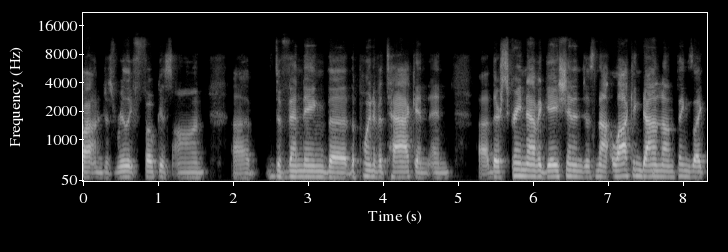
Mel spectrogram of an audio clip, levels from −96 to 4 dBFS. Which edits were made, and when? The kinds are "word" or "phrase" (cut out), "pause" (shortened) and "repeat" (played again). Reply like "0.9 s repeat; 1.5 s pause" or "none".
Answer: none

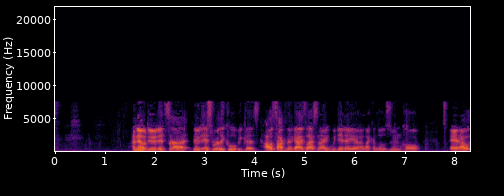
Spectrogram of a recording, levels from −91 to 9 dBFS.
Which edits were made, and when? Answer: 4.1 s pause

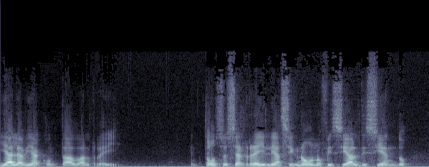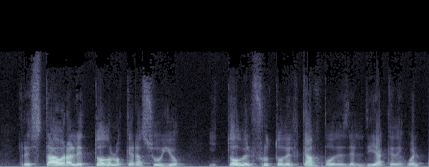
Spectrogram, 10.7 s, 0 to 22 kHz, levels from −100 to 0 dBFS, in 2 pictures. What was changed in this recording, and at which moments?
none

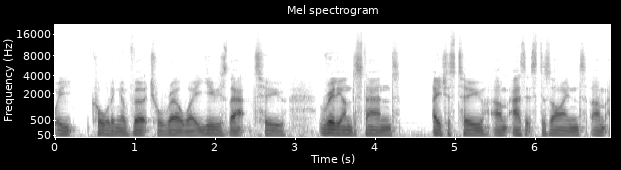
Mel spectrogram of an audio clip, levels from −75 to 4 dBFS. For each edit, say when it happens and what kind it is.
none

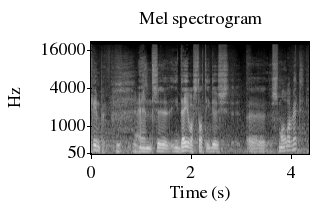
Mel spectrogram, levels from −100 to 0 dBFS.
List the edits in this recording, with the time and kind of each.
1.2 s word; 3.1 s word

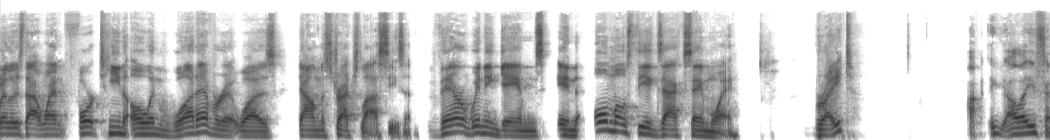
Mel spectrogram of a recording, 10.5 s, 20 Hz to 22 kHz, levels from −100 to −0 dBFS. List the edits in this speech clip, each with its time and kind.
4.2 s pause; 5.8 s pause; 7.9 s pause

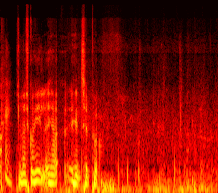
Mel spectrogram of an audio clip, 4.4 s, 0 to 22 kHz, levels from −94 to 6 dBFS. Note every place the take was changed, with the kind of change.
none

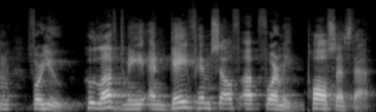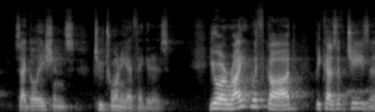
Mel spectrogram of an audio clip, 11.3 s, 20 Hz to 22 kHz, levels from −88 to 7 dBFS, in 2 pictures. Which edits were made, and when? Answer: 4.6 s pause

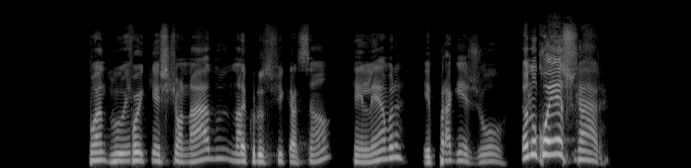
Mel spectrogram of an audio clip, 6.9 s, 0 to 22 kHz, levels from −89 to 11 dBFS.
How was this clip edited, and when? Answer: 1.3 s word; 2.4 s word; 3.4 s pause; 4.2 s pause; 5.1 s pause; 5.7 s word

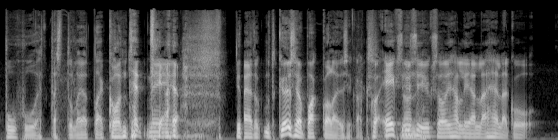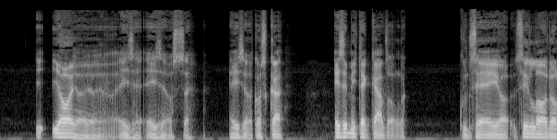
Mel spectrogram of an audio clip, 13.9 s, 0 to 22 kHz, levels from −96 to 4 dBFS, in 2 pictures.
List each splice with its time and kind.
3.0 s word; 6.3 s word; 7.9 s word; 10.1 s word; 11.8 s word

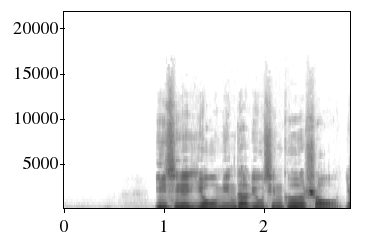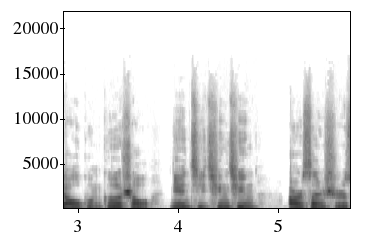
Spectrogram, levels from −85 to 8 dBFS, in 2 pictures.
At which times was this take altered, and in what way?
none

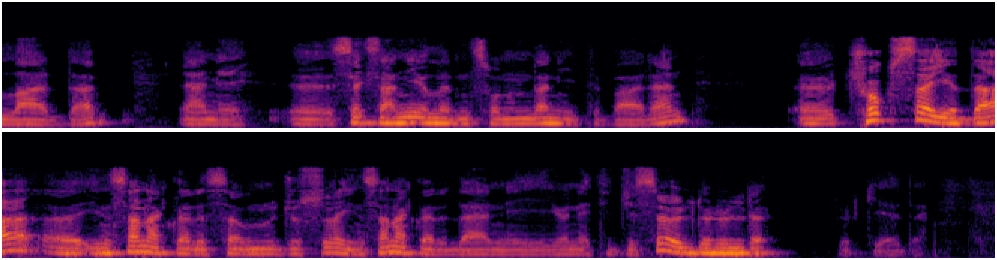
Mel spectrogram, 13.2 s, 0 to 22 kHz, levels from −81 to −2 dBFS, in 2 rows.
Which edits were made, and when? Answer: none

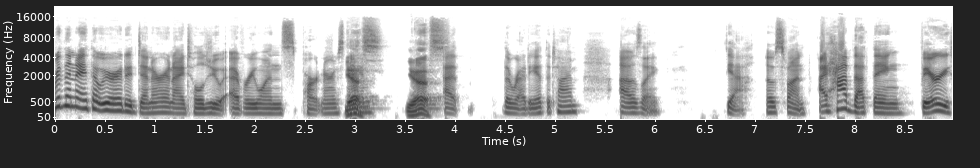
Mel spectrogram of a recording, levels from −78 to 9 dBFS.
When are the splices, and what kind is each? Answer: 3.4 s pause; 7.5 s pause

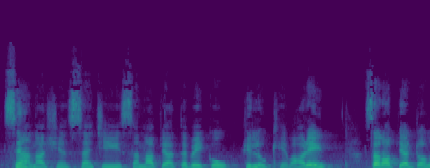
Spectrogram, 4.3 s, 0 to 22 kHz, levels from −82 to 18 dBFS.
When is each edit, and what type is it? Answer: none

